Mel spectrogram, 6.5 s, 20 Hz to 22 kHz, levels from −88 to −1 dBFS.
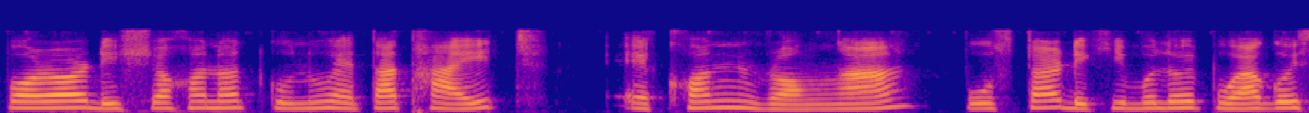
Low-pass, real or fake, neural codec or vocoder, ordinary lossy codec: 7.2 kHz; real; none; Opus, 32 kbps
